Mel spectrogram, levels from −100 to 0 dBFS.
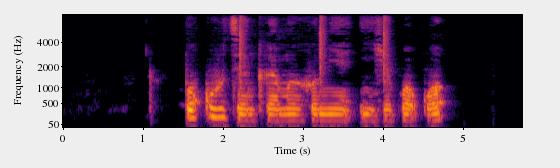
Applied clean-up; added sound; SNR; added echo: classical method WPE with log-MMSE.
